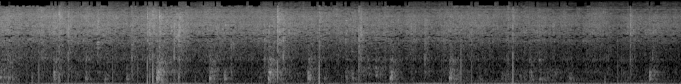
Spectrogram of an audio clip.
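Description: Steady, loud sizzling of finely chopped ginger frying in a hot pan, with scattered crackles and pops throughout and no talking.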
